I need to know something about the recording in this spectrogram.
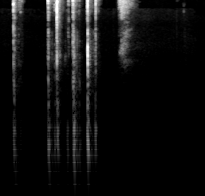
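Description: Computer keyboard being typed on: a quick run of about half a dozen keystrokes in the first second, then stillness.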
